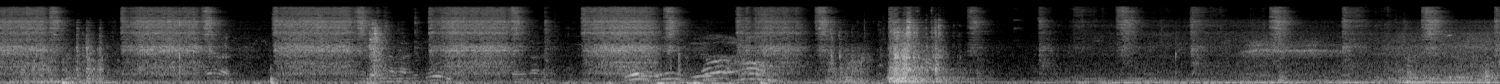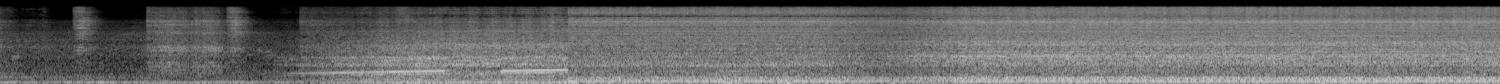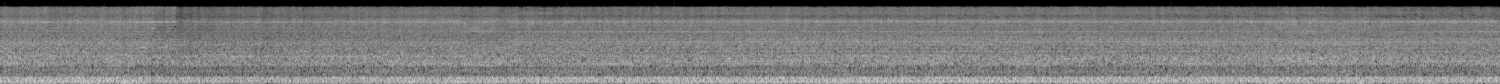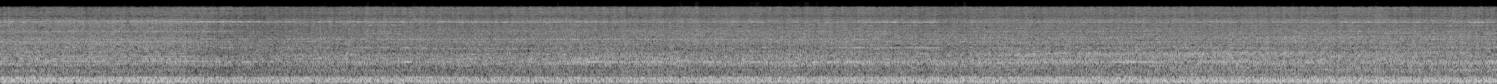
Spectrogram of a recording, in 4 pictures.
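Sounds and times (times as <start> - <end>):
sawmill machinery running: 13.4 - 59.9
faint high whine: 17.6 - 23.6.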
